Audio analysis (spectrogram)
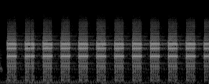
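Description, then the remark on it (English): A shrill electronic telephone tone beeps in rapid, evenly spaced pulses, about five per second, loud with no voices, from a phone left off the hook. “Would someone please hang that phone up?”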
